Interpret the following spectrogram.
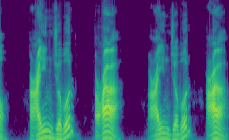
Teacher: আইনের উচ্চারণ ওই উপরের হার মতো, অর্থাৎ হলকের মধ্যখান হইতে আইন আর হা উচ্চারণ হয়। হলকের মধ্যখান থেকে একটু চাপ দিয়ে আইন উচ্চারণ করবেন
